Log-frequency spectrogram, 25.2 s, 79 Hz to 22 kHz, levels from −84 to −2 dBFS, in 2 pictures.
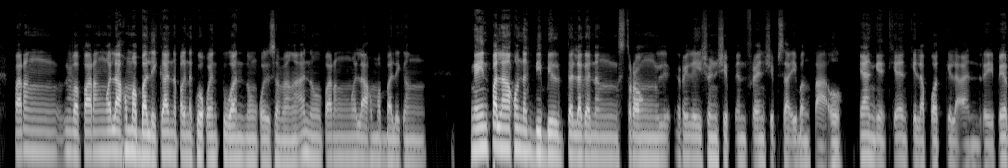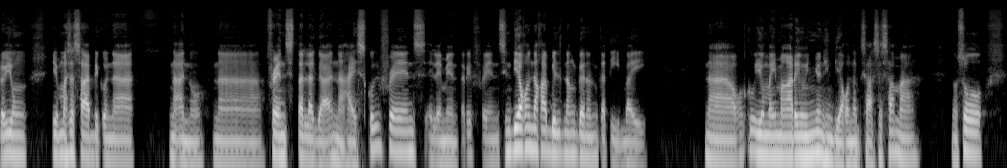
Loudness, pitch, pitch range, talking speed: -24 LUFS, 115 Hz, 105-125 Hz, 175 wpm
